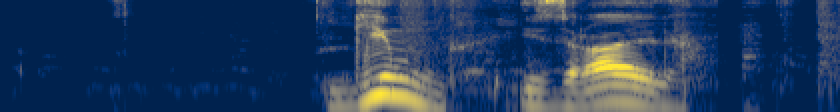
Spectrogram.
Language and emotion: Russian, positive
